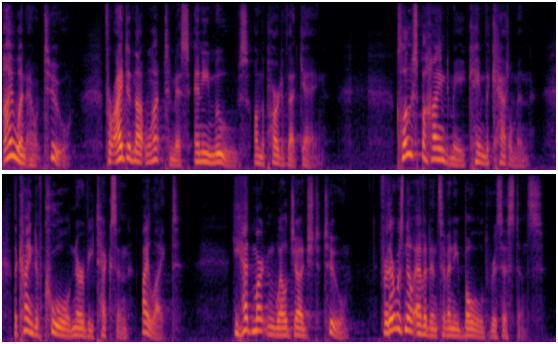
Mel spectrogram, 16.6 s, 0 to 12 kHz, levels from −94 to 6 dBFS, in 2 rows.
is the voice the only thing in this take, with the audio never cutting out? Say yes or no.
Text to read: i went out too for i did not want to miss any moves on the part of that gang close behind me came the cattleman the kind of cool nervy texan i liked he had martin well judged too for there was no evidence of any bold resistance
yes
